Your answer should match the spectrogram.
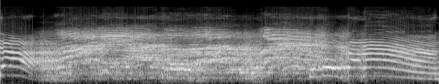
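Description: A group of children shouting together, many high voices overlapping in one long, drawn-out cry.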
